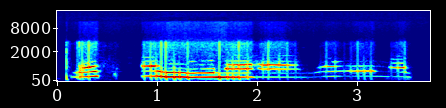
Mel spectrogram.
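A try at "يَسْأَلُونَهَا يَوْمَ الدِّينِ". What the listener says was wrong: Yaslaunaha, coba lagi ulang. Din, 4 panjang. Yaumaddin. Di-nya 4.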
